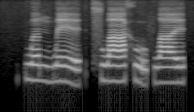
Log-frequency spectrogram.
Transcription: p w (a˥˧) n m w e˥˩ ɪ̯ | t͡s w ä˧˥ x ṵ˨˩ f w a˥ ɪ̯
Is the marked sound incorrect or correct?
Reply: incorrect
